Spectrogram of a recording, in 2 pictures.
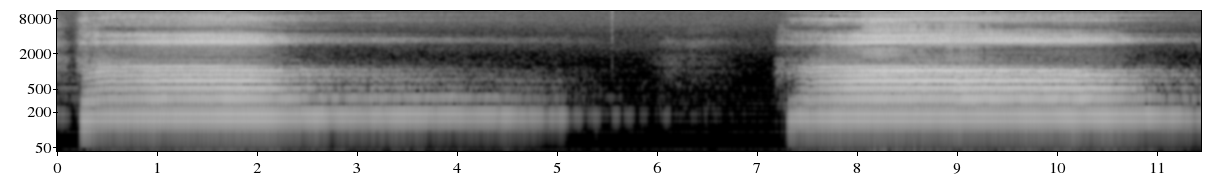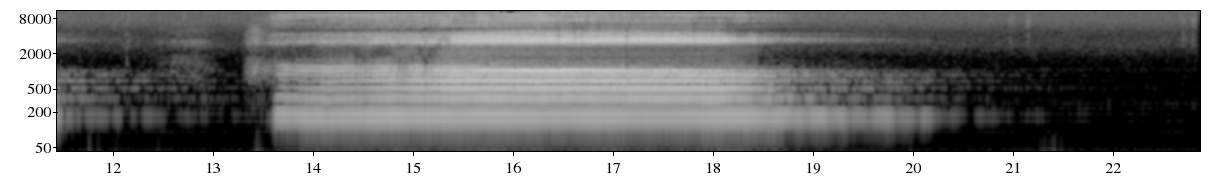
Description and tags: Vocal sample human voice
